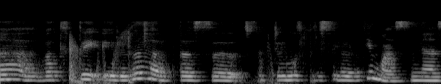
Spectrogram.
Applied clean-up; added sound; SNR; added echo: neural mask model DeepFilterNet 3.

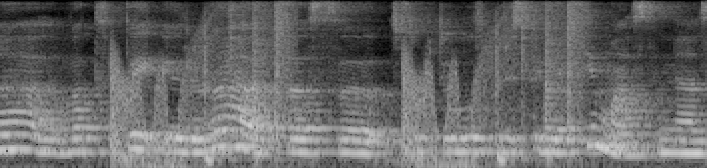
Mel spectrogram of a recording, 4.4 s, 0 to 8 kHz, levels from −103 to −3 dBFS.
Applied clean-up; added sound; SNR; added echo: none; Scratching (performance technique); 7 dB; reverberation time 0.8 s.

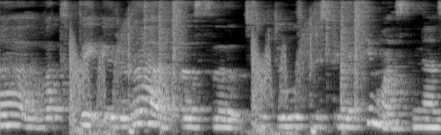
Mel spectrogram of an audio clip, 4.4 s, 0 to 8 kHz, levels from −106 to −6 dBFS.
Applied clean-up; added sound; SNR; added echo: classical method WPE with log-MMSE.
